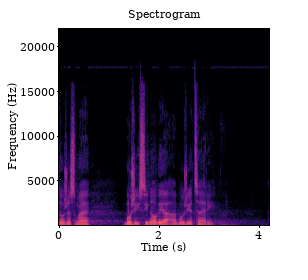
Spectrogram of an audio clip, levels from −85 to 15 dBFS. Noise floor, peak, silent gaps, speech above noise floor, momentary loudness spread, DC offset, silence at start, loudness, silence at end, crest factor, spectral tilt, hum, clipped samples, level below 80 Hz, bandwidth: -64 dBFS; -12 dBFS; none; 39 dB; 10 LU; under 0.1%; 0 s; -26 LUFS; 0.9 s; 16 dB; -5 dB/octave; none; under 0.1%; -56 dBFS; 18.5 kHz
